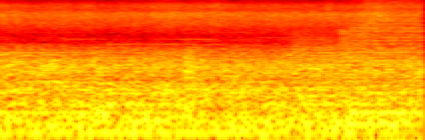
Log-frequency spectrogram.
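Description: Steady vehicle and street noise, with a deeper engine rumble coming in near the end.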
